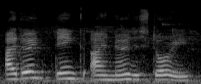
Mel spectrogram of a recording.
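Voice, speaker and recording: A woman's voice: on the high side, moderate pace, a little mellow, lightly acted. A female performer playing an eager, curious girl lost in a storybook in an amateur school radio play. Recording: noisy, birdsong and ambience behind.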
